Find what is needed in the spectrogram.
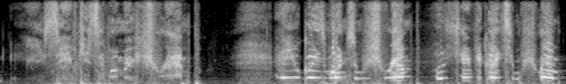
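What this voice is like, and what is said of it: Imitating an elderly great-grandmother. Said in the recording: “This is her imitating our great-grandmother who is no longer alive. ... It sounds just like her. It truly does.”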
